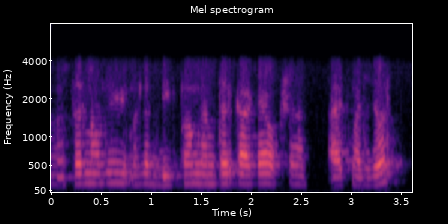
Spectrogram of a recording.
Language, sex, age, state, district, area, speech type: Marathi, male, 18-30, Maharashtra, Gondia, rural, conversation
